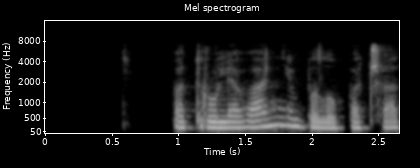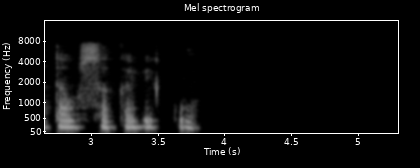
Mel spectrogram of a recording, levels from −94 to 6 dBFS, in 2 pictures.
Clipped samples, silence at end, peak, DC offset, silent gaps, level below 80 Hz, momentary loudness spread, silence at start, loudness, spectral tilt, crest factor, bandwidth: under 0.1%; 1.55 s; -16 dBFS; under 0.1%; 3.53-3.62 s; -74 dBFS; 17 LU; 0.95 s; -32 LUFS; -6 dB/octave; 18 dB; 7.6 kHz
